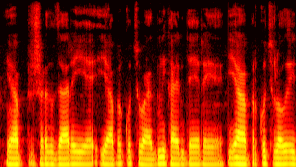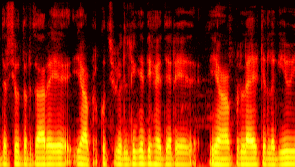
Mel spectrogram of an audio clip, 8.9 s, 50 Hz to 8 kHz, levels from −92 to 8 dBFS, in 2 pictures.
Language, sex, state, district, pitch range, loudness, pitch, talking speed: Marwari, male, Rajasthan, Churu, 105-110 Hz, -18 LUFS, 110 Hz, 250 wpm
